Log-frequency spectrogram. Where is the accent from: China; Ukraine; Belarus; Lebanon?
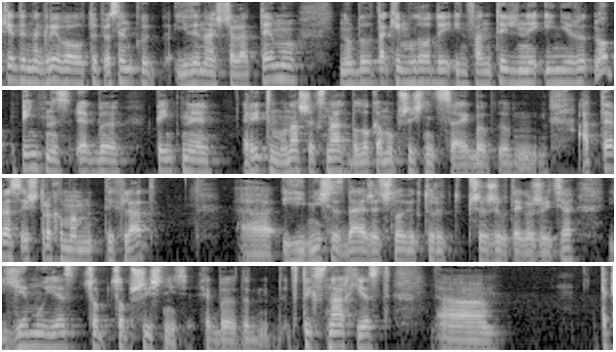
Belarus; Jestem z Białorusi, białoruski artysta, skromny, legendarny, charyzmatyczny.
